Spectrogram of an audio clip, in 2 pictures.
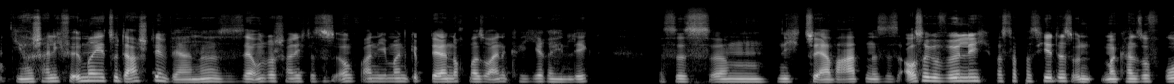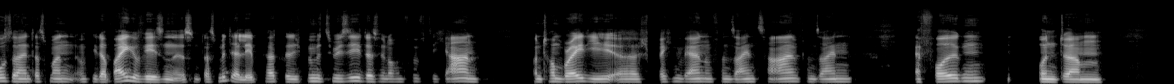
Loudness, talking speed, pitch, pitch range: -24 LUFS, 200 wpm, 130 Hz, 125-140 Hz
